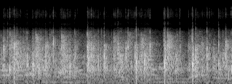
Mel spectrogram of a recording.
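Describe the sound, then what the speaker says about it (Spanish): Brief applause at a wrestling press conference in San Pablo Autopan, a small group clapping unevenly in quick bursts, close and fairly loud, lasting only a couple of seconds. "fuerte el aplauso para él."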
